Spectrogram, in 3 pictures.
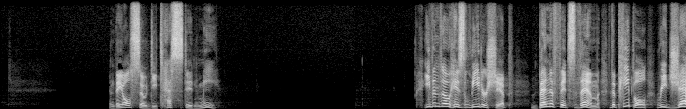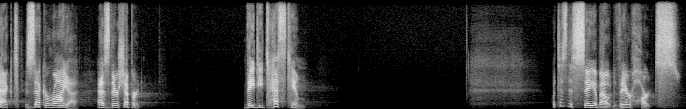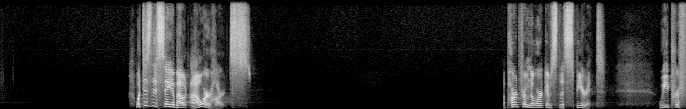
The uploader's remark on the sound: at Grace City Church in Fargo, North Dakota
